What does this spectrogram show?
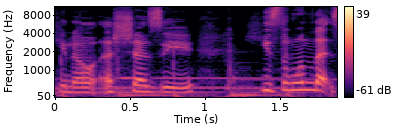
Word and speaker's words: Ashezi: he's just like thank you like you know a chezzy he's the one that said a chezzy and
